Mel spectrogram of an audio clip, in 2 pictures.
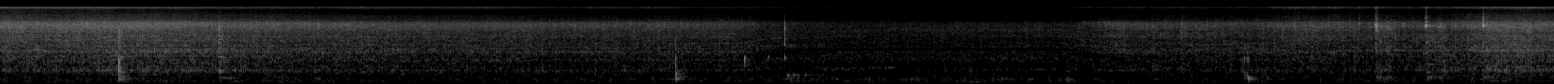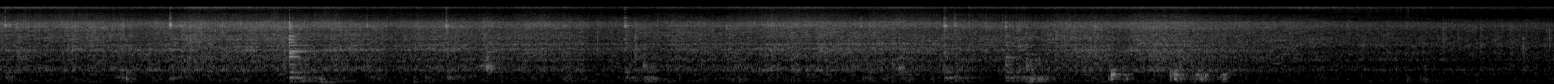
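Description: Thin-cut potato sticks sizzling as they fry in hot oil in a metal pan, stirred with a spatula that gives scattered scrapes and taps against the pan. The sizzle drops for a few seconds about a third of the way in, then comes back.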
